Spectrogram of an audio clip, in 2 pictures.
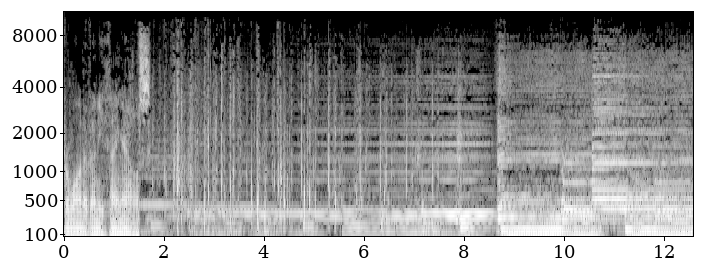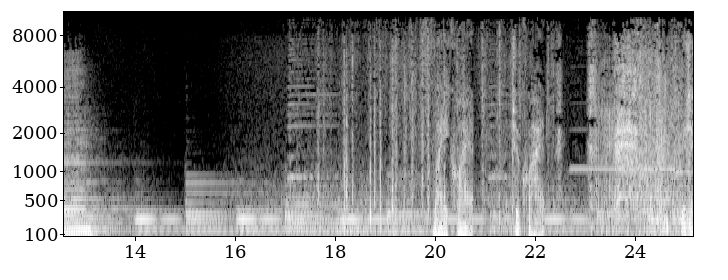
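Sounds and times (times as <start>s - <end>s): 
speech: 0.0s - 2.1s
sustained tonal background: 0.0s - 25.1s
horse walking with hooves clip-clopping: 1.3s - 8.3s, 17.6s - 21.6s.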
